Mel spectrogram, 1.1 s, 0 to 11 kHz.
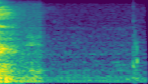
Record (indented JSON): {
  "cough_length": "1.1 s",
  "cough_amplitude": 580,
  "cough_signal_mean_std_ratio": 0.46,
  "survey_phase": "beta (2021-08-13 to 2022-03-07)",
  "age": "45-64",
  "gender": "Female",
  "wearing_mask": "No",
  "symptom_none": true,
  "smoker_status": "Never smoked",
  "respiratory_condition_asthma": true,
  "respiratory_condition_other": false,
  "recruitment_source": "REACT",
  "submission_delay": "16 days",
  "covid_test_result": "Negative",
  "covid_test_method": "RT-qPCR",
  "influenza_a_test_result": "Negative",
  "influenza_b_test_result": "Negative"
}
